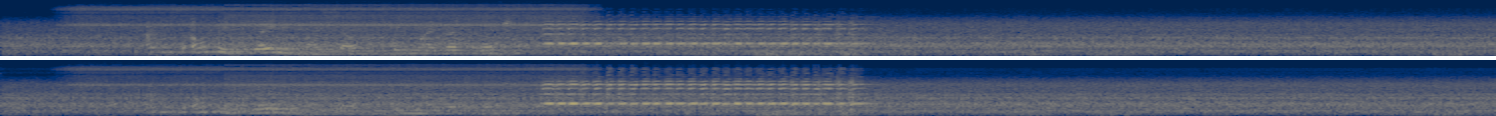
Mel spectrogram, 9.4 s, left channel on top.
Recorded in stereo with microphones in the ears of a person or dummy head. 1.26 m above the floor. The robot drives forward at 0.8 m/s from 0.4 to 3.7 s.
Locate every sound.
0.9 s a woman speaking: 45° left (ahead or behind), 6.5 m; by 3.3 s 55° left (ahead or behind), 5.5 m
3.4 s a violin: 35° right (ahead or behind), 1.1 m; by 5.5 s 40° right (ahead or behind), 1.0 m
